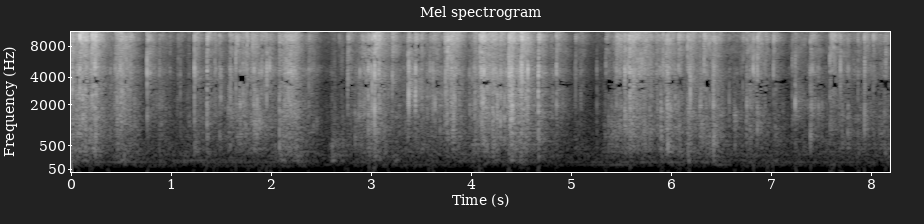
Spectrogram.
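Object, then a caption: Plastic film noodle packet. A plastic film ramen packet with noodles inside, resting on a wooden table, is pressed and crinkled with the fingertips. Dense, bright crinkling and crackling runs almost continuously for about eight seconds, with no low end and brief quieter dips along the way.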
